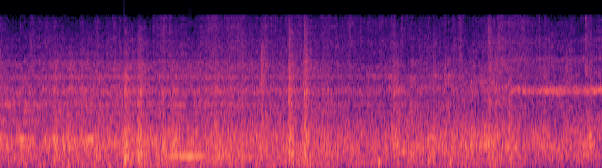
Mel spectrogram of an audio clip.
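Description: Electric commuter train rolling slowly into a terminal platform, heard from the front cab: running noise with sharp wheel clacks over rail joints and points, and a brief high squeal near the end.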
